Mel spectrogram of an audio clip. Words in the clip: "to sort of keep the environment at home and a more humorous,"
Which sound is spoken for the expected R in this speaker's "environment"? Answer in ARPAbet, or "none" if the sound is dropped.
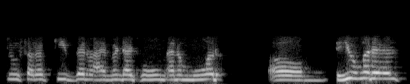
none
